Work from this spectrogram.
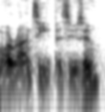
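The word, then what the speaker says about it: Oranssi Pazuzu: I want to say, now I'm going to get the name wrong, but I saw them Oranzi Pazuzu.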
